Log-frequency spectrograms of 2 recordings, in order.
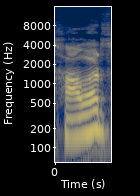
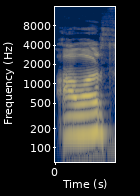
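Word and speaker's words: hours: एच यहाँ पे silent रहता है और इसका उच्चारण आ आता है। एन आवर्स, हावर्स नहीं पड़ता, आवर्स होता है, इसलिए आ हमारा वोवेल है, इसलिए हम एन का यूज कर लेंगे।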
